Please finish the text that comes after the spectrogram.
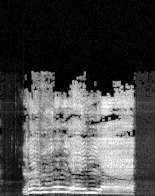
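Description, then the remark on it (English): A person's voice lets out a single sustained, wavering cry of about two seconds, a strained animal-like yowl imitating a tiger getting its paw in a boiling hot pot of water, loud. “That is the sound of a tiger turning off a boiling hot pot of water, and his paw got in it just a little bit, just enough to make the tiger go.”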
